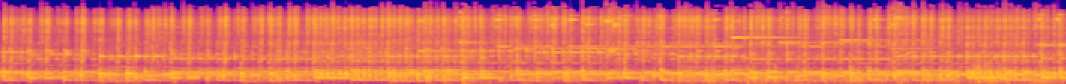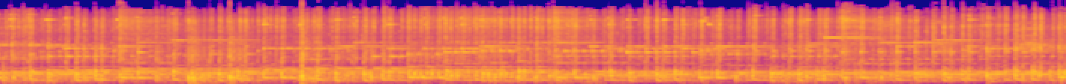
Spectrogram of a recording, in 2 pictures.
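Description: Marching band playing a tune: drums keep a steady beat under short high notes and massed wind instruments.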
